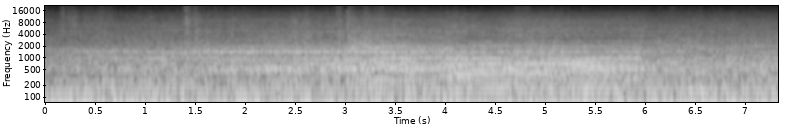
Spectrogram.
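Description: A Ducati DesertX motorcycle engine drones loud and continuous while riding off road, its pitch rising and falling as it revs, over steady wind rush with no talking.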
